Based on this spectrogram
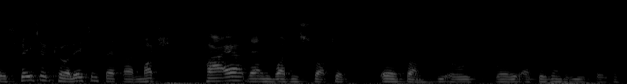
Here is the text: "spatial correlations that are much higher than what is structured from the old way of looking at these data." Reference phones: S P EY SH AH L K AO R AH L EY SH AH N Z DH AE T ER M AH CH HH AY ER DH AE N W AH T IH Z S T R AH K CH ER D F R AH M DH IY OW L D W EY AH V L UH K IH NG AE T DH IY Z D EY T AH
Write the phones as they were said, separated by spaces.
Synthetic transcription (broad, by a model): S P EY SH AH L K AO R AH L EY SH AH N S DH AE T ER M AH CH HH AY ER DH AE N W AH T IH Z S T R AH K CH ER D F R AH M DH IY OW L D W EY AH P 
